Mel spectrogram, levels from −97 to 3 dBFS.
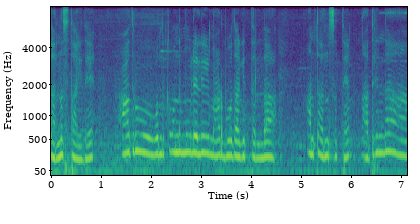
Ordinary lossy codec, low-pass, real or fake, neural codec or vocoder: none; none; real; none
